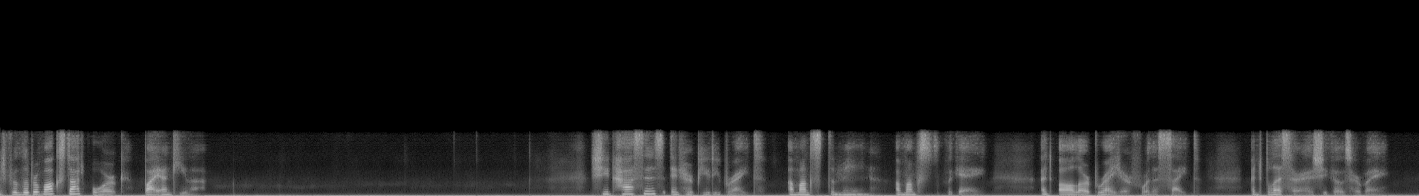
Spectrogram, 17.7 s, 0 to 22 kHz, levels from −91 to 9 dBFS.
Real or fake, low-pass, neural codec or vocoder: fake; 7.2 kHz; codec, 24 kHz, 0.9 kbps, WavTokenizer, large speech release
